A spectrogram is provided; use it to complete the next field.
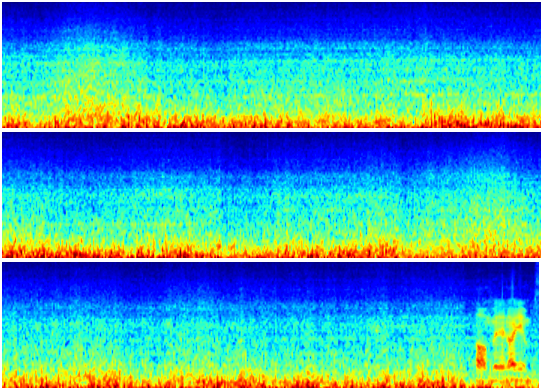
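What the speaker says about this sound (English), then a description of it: "it is massively windy out here" Strong gusting wind roars loudly and continuously across the microphone while riding an electric bobber motorbike (Sur-Ron), a dense, buffeting rumble that drowns out most else throughout.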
